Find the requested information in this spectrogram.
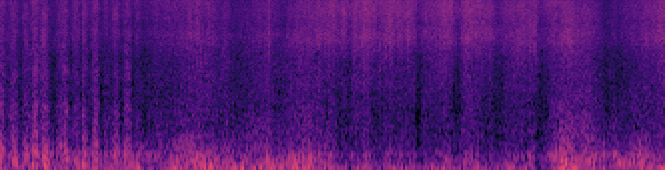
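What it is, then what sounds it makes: Synthetic fur microphone windscreen. Fingertips of both hands rub, scratch and squeeze a grey-white faux-fur windscreen covering a microphone head. The result is a continuous, muffled, rumbling rustle, mostly low in pitch, like wind buffeting, with soft swells of scratchy texture.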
